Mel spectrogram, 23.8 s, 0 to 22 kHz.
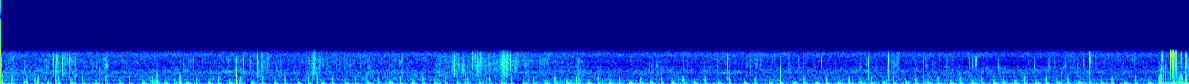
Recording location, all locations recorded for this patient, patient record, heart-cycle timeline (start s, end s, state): pulmonary valve (PV)
aortic valve (AV)+pulmonary valve (PV)+tricuspid valve (TV)+mitral valve (MV)
#Age: Adolescent
#Sex: Female
#Height: 160.0 cm
#Weight: 46.7 kg
#Pregnancy status: False
#Murmur: Absent
#Murmur locations: nan
#Most audible location: nan
#Systolic murmur timing: nan
#Systolic murmur shape: nan
#Systolic murmur grading: nan
#Systolic murmur pitch: nan
#Systolic murmur quality: nan
#Diastolic murmur timing: nan
#Diastolic murmur shape: nan
#Diastolic murmur grading: nan
#Diastolic murmur pitch: nan
#Diastolic murmur quality: nan
#Outcome: Normal
#Campaign: 2015 screening campaign
0.00	10.74	unannotated
10.74	10.90	diastole
10.90	11.00	S1
11.00	11.08	systole
11.08	11.18	S2
11.18	11.34	diastole
11.34	11.46	S1
11.46	11.51	systole
11.51	11.62	S2
11.62	11.74	diastole
11.74	11.87	S1
11.87	11.95	systole
11.95	12.04	S2
12.04	12.18	diastole
12.18	12.28	S1
12.28	12.37	systole
12.37	12.45	S2
12.45	12.60	diastole
12.60	12.72	S1
12.72	12.79	systole
12.79	12.86	S2
12.86	13.01	diastole
13.01	13.13	S1
13.13	13.22	systole
13.22	13.30	S2
13.30	13.43	diastole
13.43	13.56	S1
13.56	13.64	systole
13.64	13.74	S2
13.74	13.86	diastole
13.86	14.00	S1
14.00	14.08	systole
14.08	14.16	S2
14.16	14.35	diastole
14.35	14.48	S1
14.48	14.57	systole
14.57	14.65	S2
14.65	14.88	diastole
14.88	15.02	S1
15.02	15.08	systole
15.08	15.18	S2
15.18	15.37	diastole
15.37	15.50	S1
15.50	15.58	systole
15.58	15.70	S2
15.70	15.83	diastole
15.83	15.98	S1
15.98	16.06	systole
16.06	16.14	S2
16.14	16.29	diastole
16.29	16.42	S1
16.42	16.50	systole
16.50	16.62	S2
16.62	16.74	diastole
16.74	16.88	S1
16.88	16.96	systole
16.96	17.08	S2
17.08	17.17	diastole
17.17	17.32	S1
17.32	17.38	systole
17.38	17.52	S2
17.52	17.61	diastole
17.61	17.78	S1
17.78	17.84	systole
17.84	17.96	S2
17.96	18.07	diastole
18.07	18.22	S1
18.22	18.29	systole
18.29	18.38	S2
18.38	18.54	diastole
18.54	23.79	unannotated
